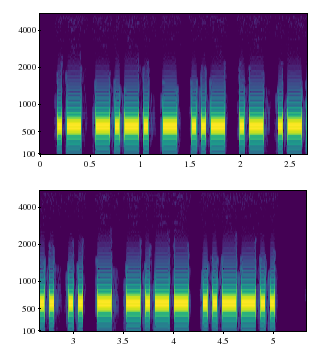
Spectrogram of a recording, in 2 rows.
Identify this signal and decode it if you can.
Morse code, heard as a keyed tone, about 25 wpm, 600 Hz. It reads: ACTUALITY?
